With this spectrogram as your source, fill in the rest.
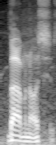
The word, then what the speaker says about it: vámonos: It's with a V, but the way that you pronounce the V is like a soft V, so it would be Vámonos.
